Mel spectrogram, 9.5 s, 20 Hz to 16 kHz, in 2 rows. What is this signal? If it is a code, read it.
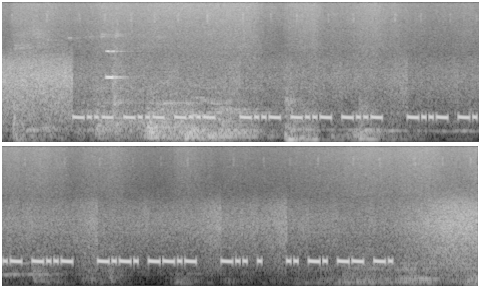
Morse code, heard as a keyed tone, machine-sent, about 33 wpm, 560 Hz, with the noise inside a lift. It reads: XXX XXX XXX CQ DE INMN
